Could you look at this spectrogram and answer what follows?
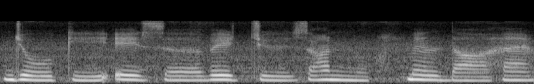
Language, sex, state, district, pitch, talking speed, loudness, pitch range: Punjabi, female, Punjab, Kapurthala, 195 Hz, 80 wpm, -15 LUFS, 190-215 Hz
